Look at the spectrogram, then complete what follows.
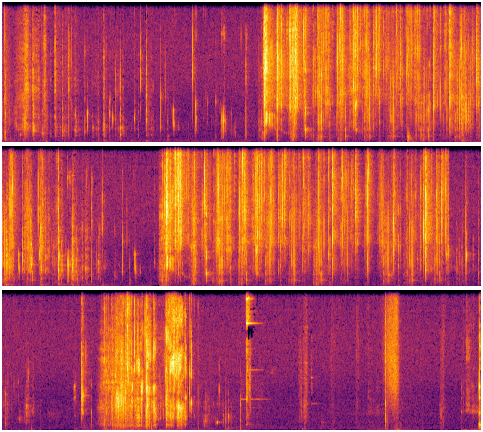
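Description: Close-miked crunching and chewing of something brittle, in several long bouts with quieter crackles between them.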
